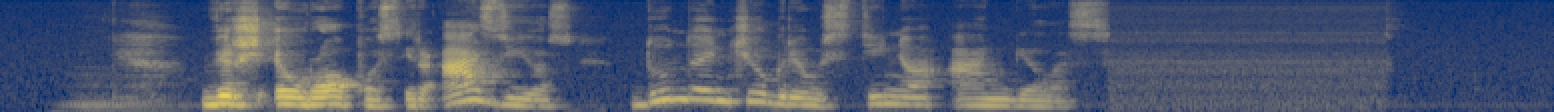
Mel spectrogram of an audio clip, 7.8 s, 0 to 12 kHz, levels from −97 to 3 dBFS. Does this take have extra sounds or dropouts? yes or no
no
